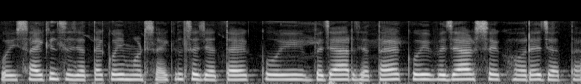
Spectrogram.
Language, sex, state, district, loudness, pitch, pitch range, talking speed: Bhojpuri, female, Bihar, Muzaffarpur, -12 LUFS, 225 Hz, 220-230 Hz, 165 wpm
